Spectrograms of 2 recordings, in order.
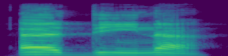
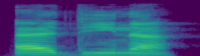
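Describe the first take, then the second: No difference in how they are said.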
